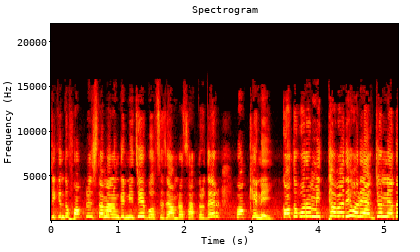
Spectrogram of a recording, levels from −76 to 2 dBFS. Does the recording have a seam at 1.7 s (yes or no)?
no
